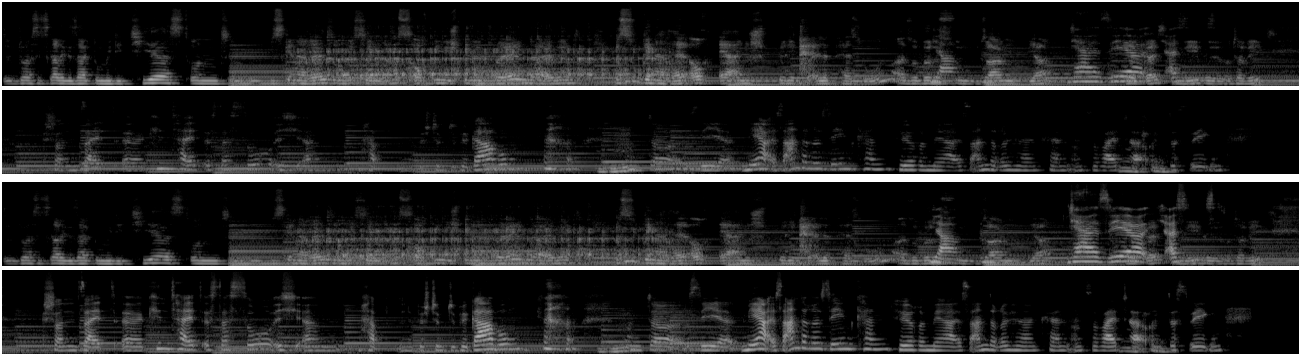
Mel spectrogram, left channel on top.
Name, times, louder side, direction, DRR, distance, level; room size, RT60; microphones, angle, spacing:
voice 1, 0.0-10.5 11.2-12.7 18.9-19.3 24.1-24.6, left 3 dB, 70° left, 0.4 m, -37 dB
sound 1, 2.3-21.5, left 1 dB, 65° right, 0.8 m, -43 dB
sound 2, 2.8-6.7 7.2-7.3 7.8-8.2, left 2 dB, 5° left, 0.3 m, -39 dB
voice 2, 9.3-10.3 10.6-11.8 12.7-13.0 13.4-25.5, right 6 dB, 90° right, 0.3 m, -36 dB
2.3 x 2.2 x 2.6 m
head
